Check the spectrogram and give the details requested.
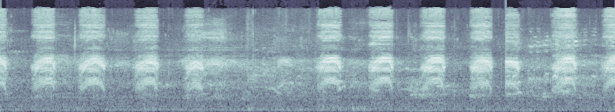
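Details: Crow calling naturally, loud harsh caws in short bursts of about half a second, repeated roughly every second and slightly irregular, over a steady background hiss.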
